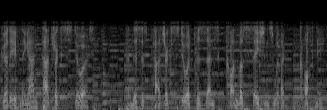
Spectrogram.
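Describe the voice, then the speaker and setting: A man's voice: mid-range voice, animated, normal speed, vocal fry. A man playing a pompous, self-important older celebrity presenter in a mock prestige TV show. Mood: grand, measured. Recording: tinny lo-fi stream, string music underneath.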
